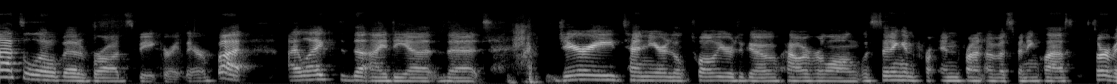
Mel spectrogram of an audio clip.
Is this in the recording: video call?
yes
